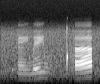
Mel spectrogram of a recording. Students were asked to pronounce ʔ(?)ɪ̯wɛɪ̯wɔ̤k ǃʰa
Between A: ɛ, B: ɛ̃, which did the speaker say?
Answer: B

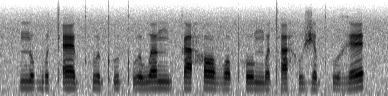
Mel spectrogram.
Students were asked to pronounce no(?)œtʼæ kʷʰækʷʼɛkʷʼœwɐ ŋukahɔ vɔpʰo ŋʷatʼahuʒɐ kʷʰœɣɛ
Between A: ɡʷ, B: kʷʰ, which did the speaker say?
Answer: A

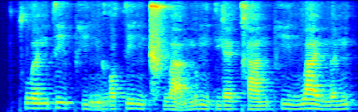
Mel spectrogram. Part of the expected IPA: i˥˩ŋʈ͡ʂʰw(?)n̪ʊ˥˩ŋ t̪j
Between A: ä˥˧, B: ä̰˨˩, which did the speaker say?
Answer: B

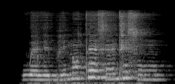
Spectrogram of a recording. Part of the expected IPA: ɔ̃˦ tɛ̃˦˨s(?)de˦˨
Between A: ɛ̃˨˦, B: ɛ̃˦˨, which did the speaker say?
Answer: A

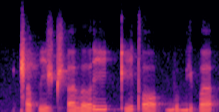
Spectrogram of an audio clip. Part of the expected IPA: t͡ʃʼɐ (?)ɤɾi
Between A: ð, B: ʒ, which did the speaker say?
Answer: A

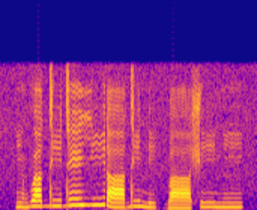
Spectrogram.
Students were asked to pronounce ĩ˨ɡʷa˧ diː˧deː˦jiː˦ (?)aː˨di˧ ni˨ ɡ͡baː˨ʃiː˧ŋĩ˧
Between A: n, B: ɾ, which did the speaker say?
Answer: B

